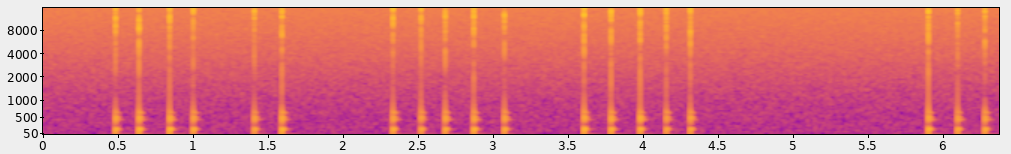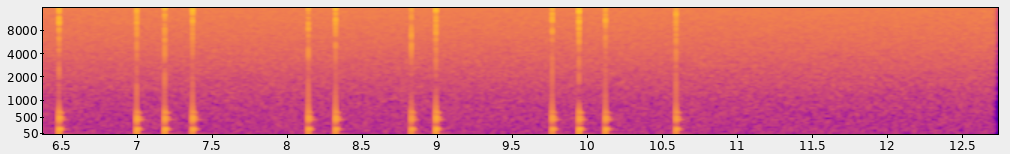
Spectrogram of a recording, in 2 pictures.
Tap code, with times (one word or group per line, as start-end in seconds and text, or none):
0.5-4.4 RZ
5.9-10.7 SGL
